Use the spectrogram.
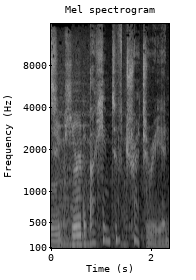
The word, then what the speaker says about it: Luxord: Luxord, his name is pronounced Luxord.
